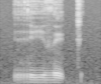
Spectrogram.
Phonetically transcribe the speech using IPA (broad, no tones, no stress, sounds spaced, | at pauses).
r i ð e k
